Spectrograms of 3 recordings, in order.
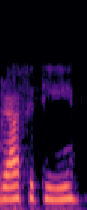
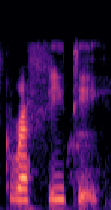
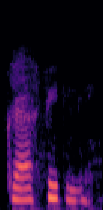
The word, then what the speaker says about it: graffiti: have that have a lot of vandalism and graphity however there are other parts in my country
